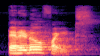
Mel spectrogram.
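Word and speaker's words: pteridophytes: See the name starts with the letter P but we pronounce it as teridopites.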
